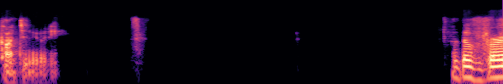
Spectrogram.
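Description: A woman speaks calmly through an online call microphone, pausing between phrases.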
